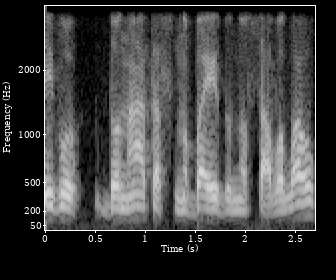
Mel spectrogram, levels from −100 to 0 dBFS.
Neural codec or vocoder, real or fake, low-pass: none; real; 3.6 kHz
